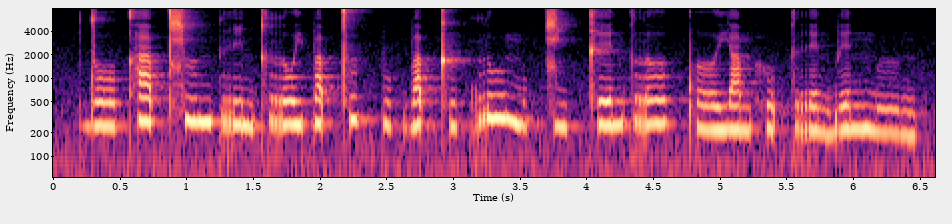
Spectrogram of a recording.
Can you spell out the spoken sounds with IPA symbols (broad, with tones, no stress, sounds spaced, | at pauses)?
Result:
d oː˩˦ kʰ a˦˥ p̚ t͡ɕʰ ɯ˧ ŋ p r i˨˩ n kʰ r oː˧ j p a˦˥ p̚ tʰ ɯ˥˩ k̚ p u˨˩ k̚ b a˥˩ p̚ kʰ ɯ˨˩ k̚ r uː˥˩ m u˨˩ k̚ t͡ɕ iː˨˩ k̚ tʰ e˦˥ n k r ɤː˦˥ k̚ pʰ ɤː˧ j a˧ m h u˦˥ ʔ k r e˨˩ n b e˦˥ n m ɯː˨˩ ŋ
